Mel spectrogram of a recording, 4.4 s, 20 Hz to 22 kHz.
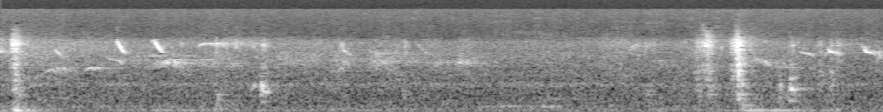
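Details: Rhode Island Red bantam chicks aged roughly 11 days climbing a chicken ladder; scattered high peeps and a few drawn-out whistled cheeps between quieter gaps, with a couple of thuds and knocks.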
